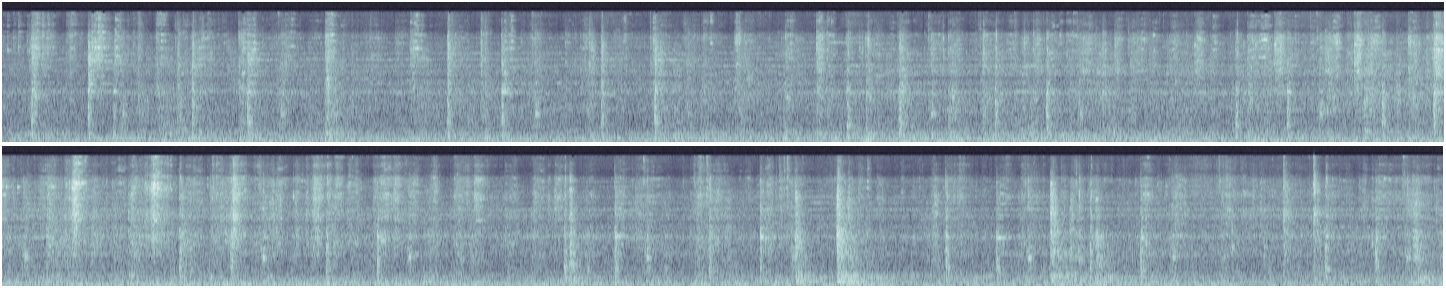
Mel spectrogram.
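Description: Freight wagons rolling past on the track, a steady rumble with wheels clacking irregularly over rail joints.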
